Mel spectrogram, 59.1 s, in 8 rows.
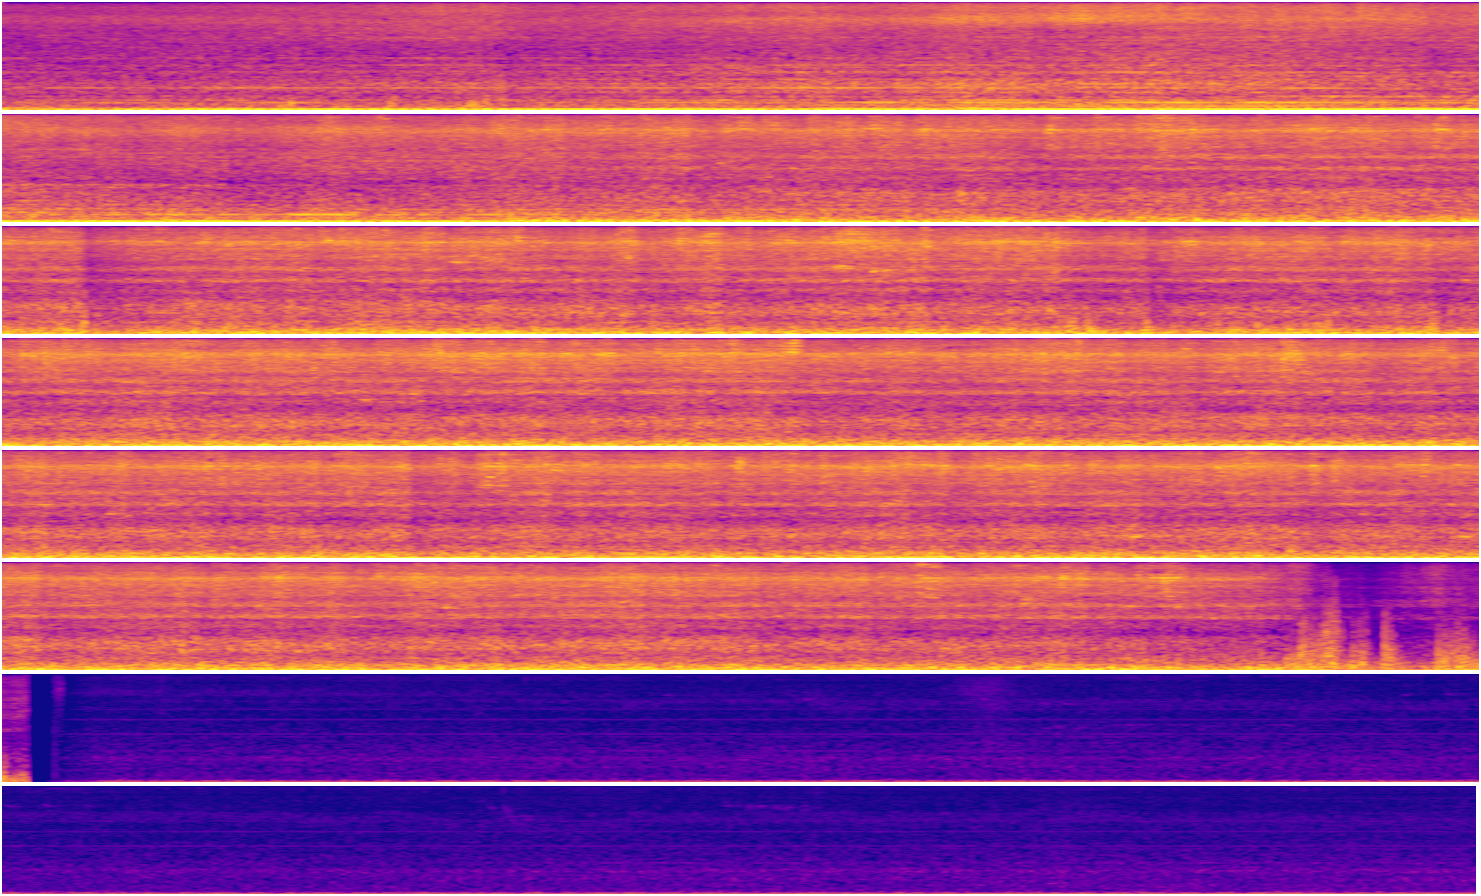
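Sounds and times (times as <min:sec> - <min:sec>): steel wheels running on rails: 0:00.0 - 0:44.5
faint high ringing tones: 0:44.6 - 0:53.2.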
